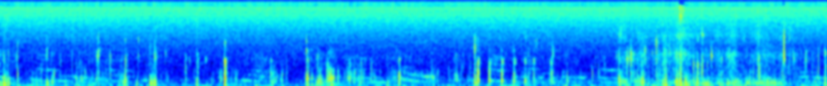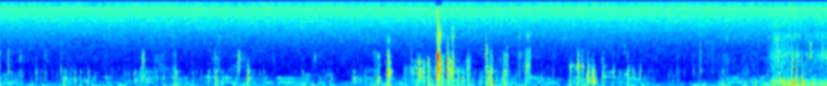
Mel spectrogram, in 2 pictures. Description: The aftermath of my huge meal as it digests in my tummy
